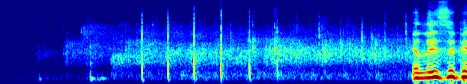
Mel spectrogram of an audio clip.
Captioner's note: applause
